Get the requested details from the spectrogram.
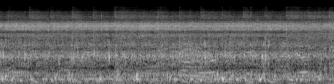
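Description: Red-hot molten lava bubbles and hisses against ice, a loud, steady roar of gurgling and sputtering with dense crackles and pops running throughout, continuous.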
